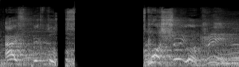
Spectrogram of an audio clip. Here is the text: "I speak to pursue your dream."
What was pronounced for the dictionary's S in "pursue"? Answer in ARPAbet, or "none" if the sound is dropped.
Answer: SH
